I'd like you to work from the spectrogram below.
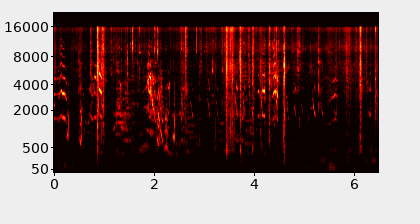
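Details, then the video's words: Grey francolin chicks calling: dense bursts of short high chirps and thin peeps, some rising and falling, mixed with sharp clicks and rustling in a busy, overlapping chatter. "Grey francolin chicks Call"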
